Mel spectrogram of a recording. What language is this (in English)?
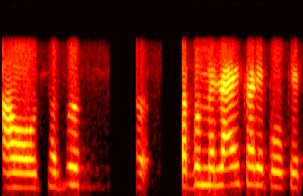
Sindhi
